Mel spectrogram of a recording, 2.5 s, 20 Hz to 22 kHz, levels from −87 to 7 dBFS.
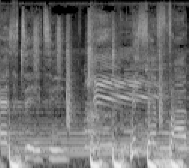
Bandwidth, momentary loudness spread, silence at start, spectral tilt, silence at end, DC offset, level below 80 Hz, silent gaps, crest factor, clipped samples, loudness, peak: over 20 kHz; 6 LU; 0 s; -5 dB/octave; 0 s; under 0.1%; -12 dBFS; none; 10 dB; 1%; -11 LUFS; 0 dBFS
